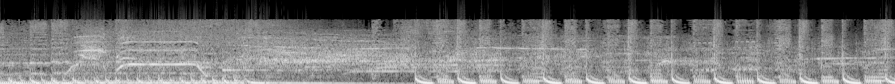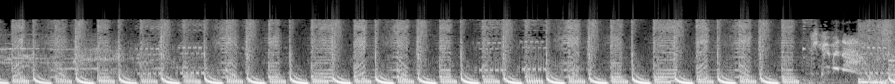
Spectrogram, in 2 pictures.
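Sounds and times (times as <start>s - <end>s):
crowd screaming and cheering loudly: 0.0s - 17.8s
thumping electronic dance music with pounding beat: 0.0s - 17.8s.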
